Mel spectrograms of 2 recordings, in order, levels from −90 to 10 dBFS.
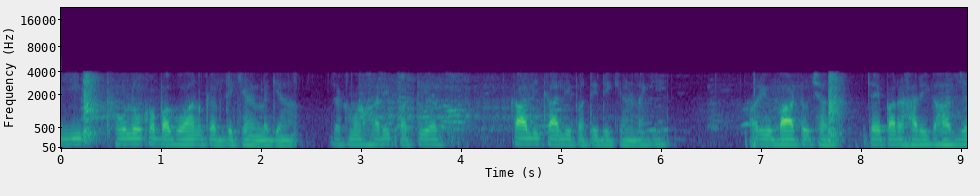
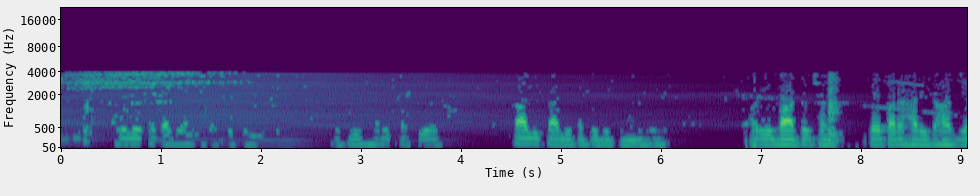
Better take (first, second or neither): first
